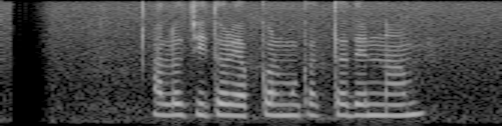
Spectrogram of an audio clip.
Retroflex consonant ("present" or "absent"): absent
